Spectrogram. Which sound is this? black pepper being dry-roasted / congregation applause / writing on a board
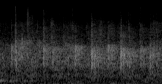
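congregation applause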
